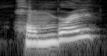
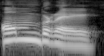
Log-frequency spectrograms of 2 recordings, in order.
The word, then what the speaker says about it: ombre: Hombre? No, ombre. We're going to go from light to dark. Was it a pet ant? uh, how do you spell that? Ombre? O no H. Ombre.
